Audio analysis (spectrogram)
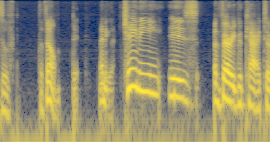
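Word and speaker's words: Chani: Cheney or Chaney, I don't know which one. Most people are using both pronunciations, but let's just go with Cheney, because it sounds like Dick Cheney, and, there was a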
